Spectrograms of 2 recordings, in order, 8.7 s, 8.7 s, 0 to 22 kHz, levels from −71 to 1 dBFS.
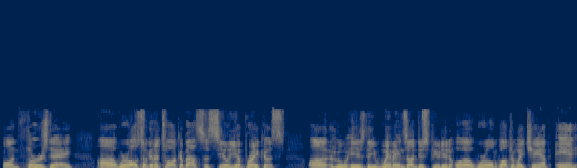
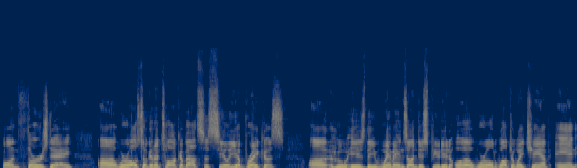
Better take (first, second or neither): second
